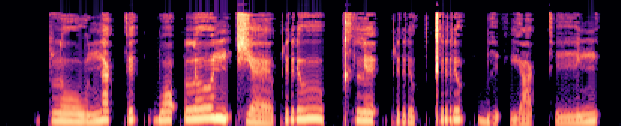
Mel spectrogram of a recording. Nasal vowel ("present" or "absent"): absent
